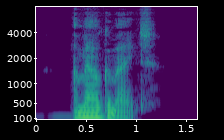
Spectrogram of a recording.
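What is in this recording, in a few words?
"amalgamate", Australian English; pronunciations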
